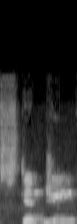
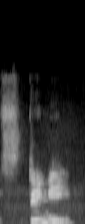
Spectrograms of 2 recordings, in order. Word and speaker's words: stingy: I have a friend who pronounced the word stingy sting e or whole life sting e nice like stingy dingy dingy dingy yes I mean pronunciation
